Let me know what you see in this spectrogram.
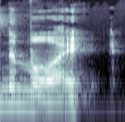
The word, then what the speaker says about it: Nimoy: I have a third-hand account that it is pronounced Nimoy.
